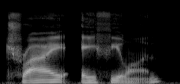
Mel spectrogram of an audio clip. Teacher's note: The temptation is to use a hard T sound for the "the," but it uses the standard "the" sound. It's pronounced triathlon, with the stress on the second syllable.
